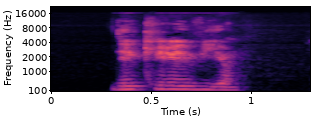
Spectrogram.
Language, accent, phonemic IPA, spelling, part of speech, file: French, Canada, /de.kʁi.vjɔ̃/, décrivions, verb, LL-Q150 (fra)-décrivions.wav
- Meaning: inflection of décrire: 1. first-person plural imperfect indicative 2. first-person plural present subjunctive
